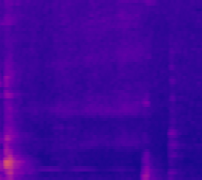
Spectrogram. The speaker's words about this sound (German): So, dann tun wir das dritte Glas weg.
